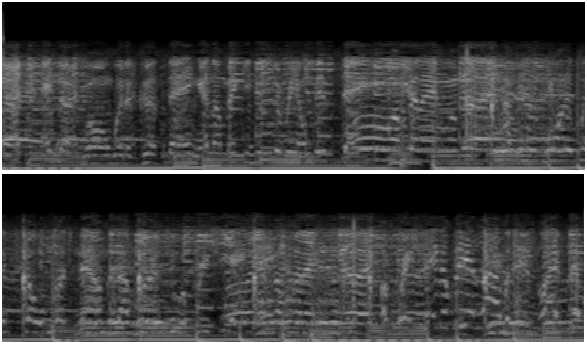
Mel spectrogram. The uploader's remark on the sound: broadcasting live from The Third Anniversary Reception of Black Wall Street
